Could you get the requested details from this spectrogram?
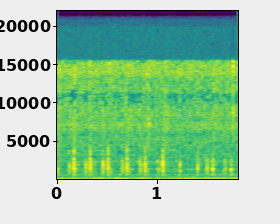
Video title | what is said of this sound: SPIGEN VS BENKS (ENZO ARAMID VS ARMOR PRO) | you can hear that it does shake ever so slightly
